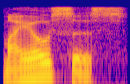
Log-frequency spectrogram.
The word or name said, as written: meiosis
